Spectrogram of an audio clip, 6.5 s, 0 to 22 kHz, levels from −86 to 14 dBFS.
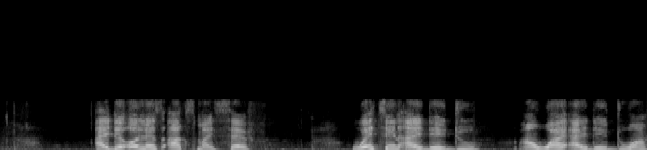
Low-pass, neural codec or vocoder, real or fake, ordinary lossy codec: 7.2 kHz; codec, 16 kHz, 16 kbps, FreqCodec, larger model; fake; none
